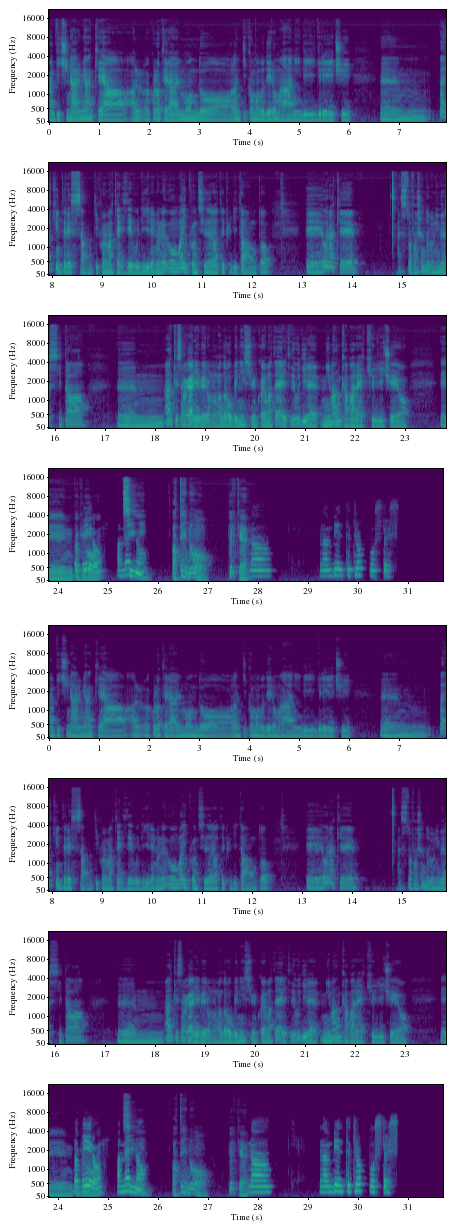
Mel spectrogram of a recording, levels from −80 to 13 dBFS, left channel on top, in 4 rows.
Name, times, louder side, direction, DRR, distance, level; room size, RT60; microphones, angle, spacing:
voice 1, 0.0-6.1 6.6-12.8 13.1-14.1 14.9-16.7 17.2-23.1 23.7-24.9 25.3-25.8 26.3-27.0 27.4-27.9, left 4 dB, 35° left, 0.3 m, -30 dB
voice 2, 24.3-24.9 25.2-25.8 27.8-28.3 29.2-30.8, right 5 dB, 85° right, 0.5 m, -26 dB
3.1 x 3.1 x 3.7 m
head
